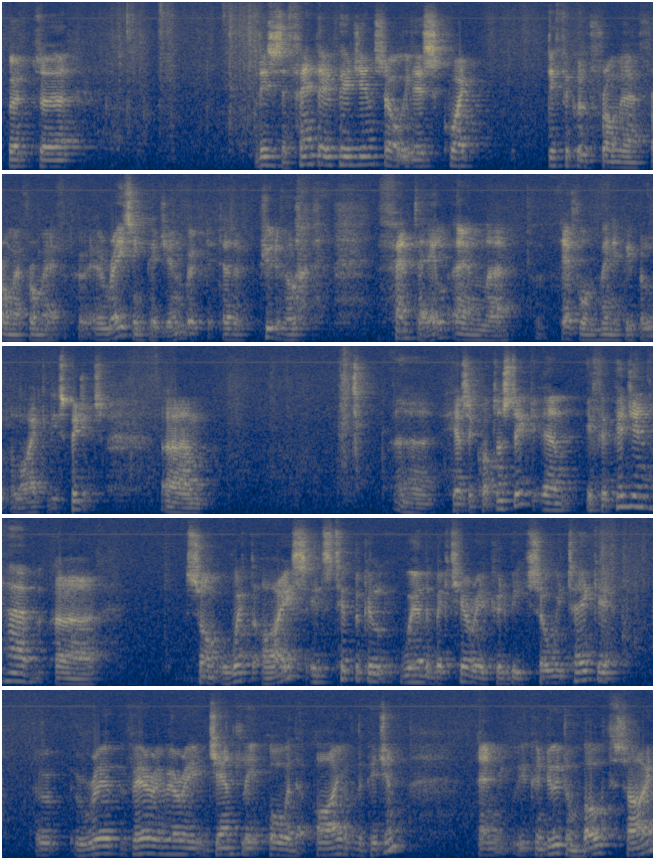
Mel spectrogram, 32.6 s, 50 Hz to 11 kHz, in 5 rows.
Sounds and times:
Speech: 0.0 - 0.9, 2.5 - 15.2, 16.5 - 20.6, 21.3 - 30.2, 30.8 - 32.5.

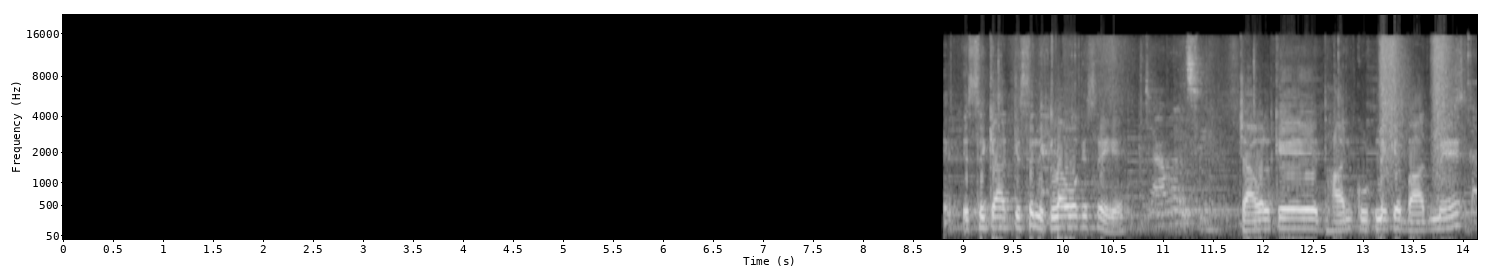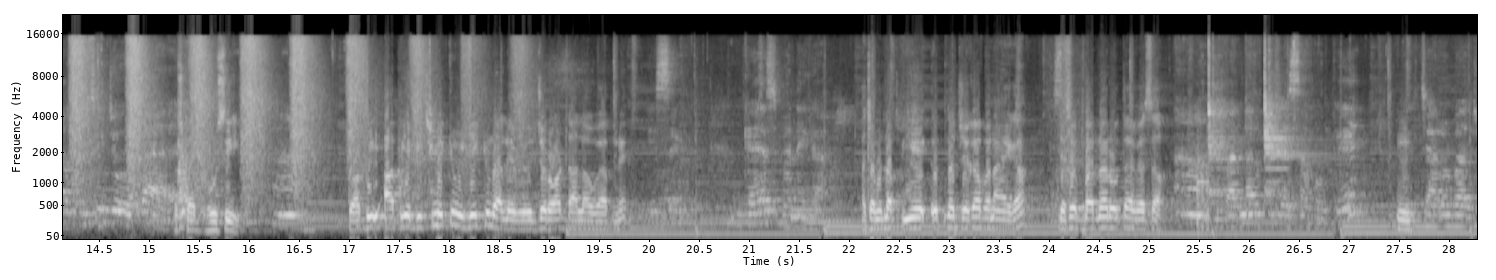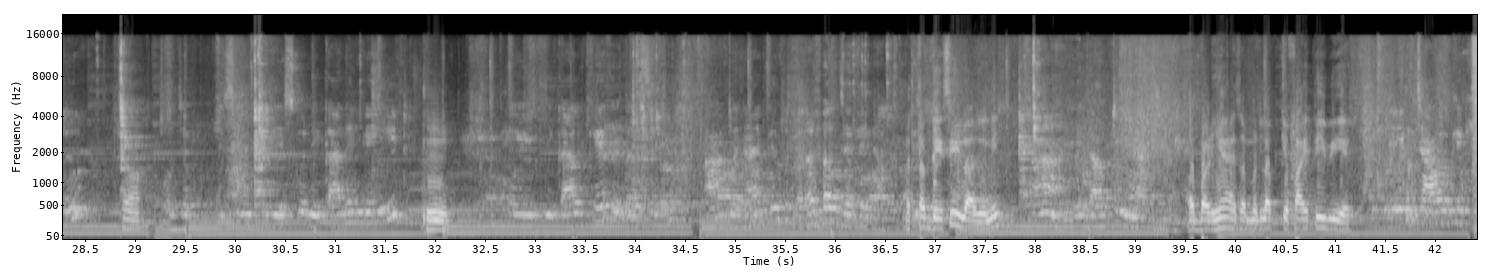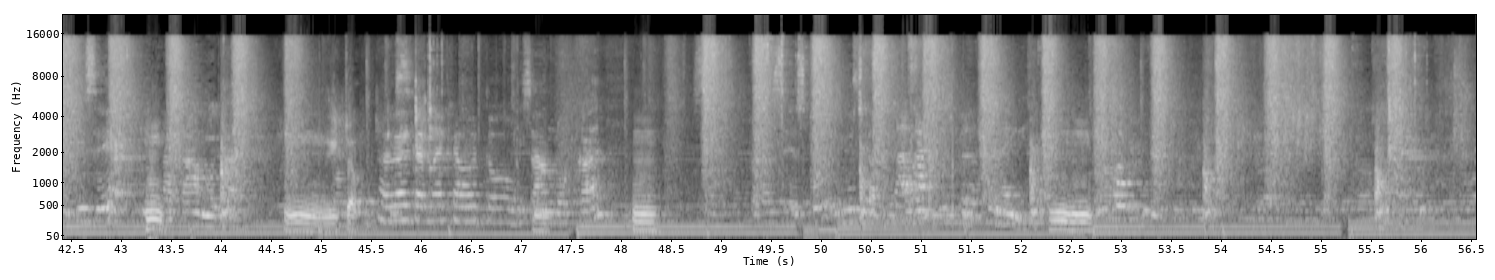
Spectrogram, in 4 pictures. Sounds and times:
Music: 8.8 - 56.5.

